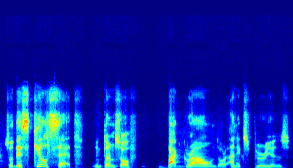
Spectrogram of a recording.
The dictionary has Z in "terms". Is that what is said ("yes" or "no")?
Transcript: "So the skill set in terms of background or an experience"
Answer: no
